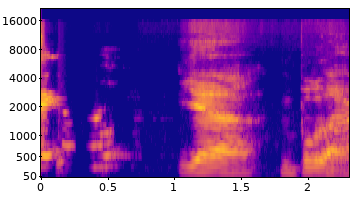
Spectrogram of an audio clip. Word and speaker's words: Bula: Yeah, Bula.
